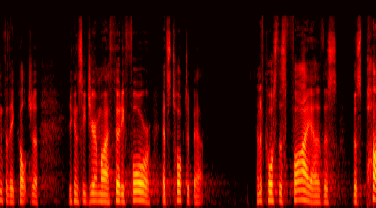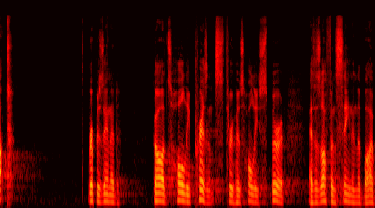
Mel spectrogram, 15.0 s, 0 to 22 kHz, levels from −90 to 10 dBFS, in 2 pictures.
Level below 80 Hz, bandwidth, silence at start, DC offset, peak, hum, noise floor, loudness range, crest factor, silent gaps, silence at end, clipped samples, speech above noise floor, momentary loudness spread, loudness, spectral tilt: -80 dBFS; 16 kHz; 0 s; under 0.1%; -10 dBFS; none; -82 dBFS; 5 LU; 22 dB; none; 0 s; under 0.1%; 50 dB; 14 LU; -32 LUFS; -5 dB/octave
